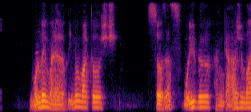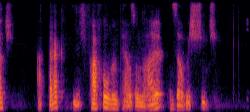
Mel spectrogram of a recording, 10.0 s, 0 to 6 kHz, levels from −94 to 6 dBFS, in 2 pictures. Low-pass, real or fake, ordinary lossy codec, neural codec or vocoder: 5.4 kHz; fake; Opus, 32 kbps; codec, 24 kHz, 0.9 kbps, WavTokenizer, medium music audio release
